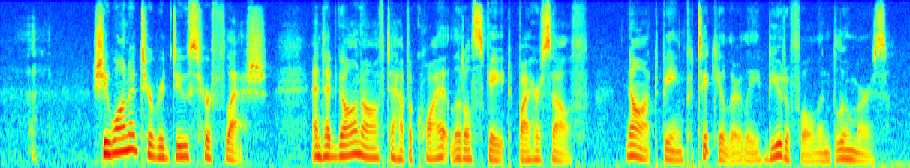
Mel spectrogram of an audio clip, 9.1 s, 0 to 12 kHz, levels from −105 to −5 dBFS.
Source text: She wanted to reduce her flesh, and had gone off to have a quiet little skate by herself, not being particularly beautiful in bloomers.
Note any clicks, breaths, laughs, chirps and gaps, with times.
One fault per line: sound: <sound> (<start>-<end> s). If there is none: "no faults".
sound: laugh (0.1-0.5 s)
